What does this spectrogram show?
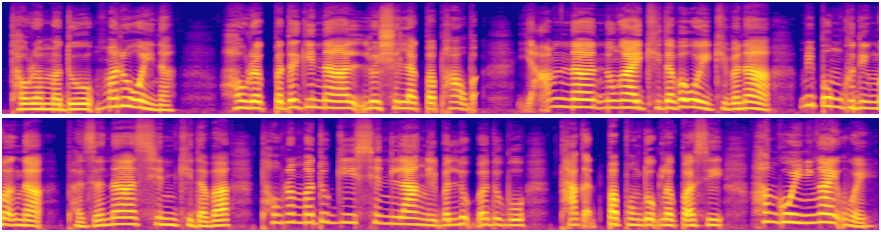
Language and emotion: Manipuri, disgusted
